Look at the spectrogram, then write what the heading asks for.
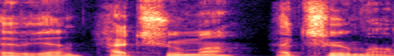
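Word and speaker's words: Huachuma: Hachuma. That's how I pronounce it. It may be Wachuma, but that is the cactus San Pedro.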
